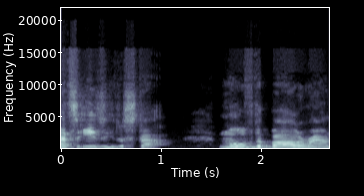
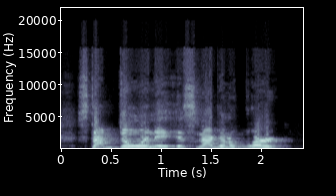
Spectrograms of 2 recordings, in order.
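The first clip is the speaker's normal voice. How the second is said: put-on shouting, pitched up; 8 semitones higher than usual. Retelling how they react during games, imitating yelling at the tv. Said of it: "I'm yelling at the T V".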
